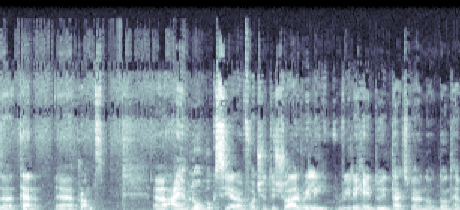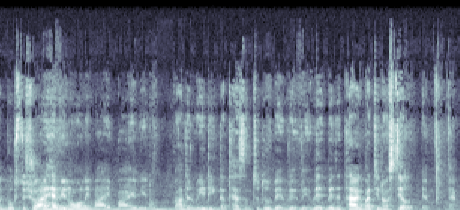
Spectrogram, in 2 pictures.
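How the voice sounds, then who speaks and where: A middle-aged man from Bosnia talks casually to camera in a mid-pitched voice. He hesitates often and repeats his words as he searches for them. A faint hiss runs behind him. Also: a little fast. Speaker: book vlogger.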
